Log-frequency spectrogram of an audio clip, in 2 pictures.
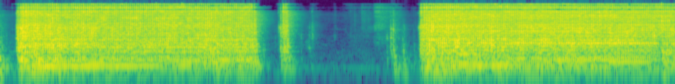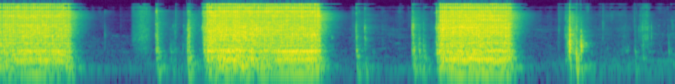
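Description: Cordless impact wrench hammering as it drives the screws of clamp-type MacPherson strut spring compressors, compressing the coil spring so the strut can be taken apart. It makes four runs: the first about four seconds long, the second about five, then two shorter bursts, with light metal knocks between them.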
